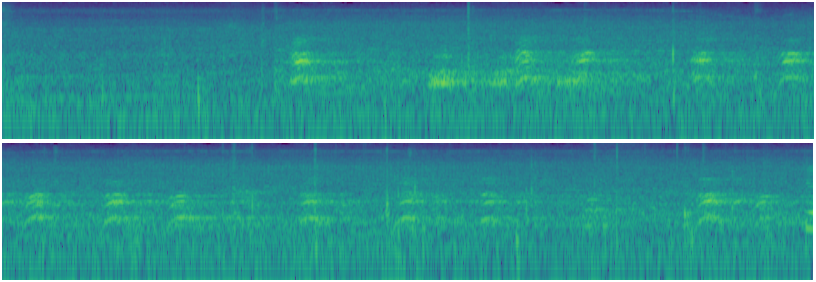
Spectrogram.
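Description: A dog barking over and over in short, quick barks, about two or three a second, starting about a second and a half in.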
